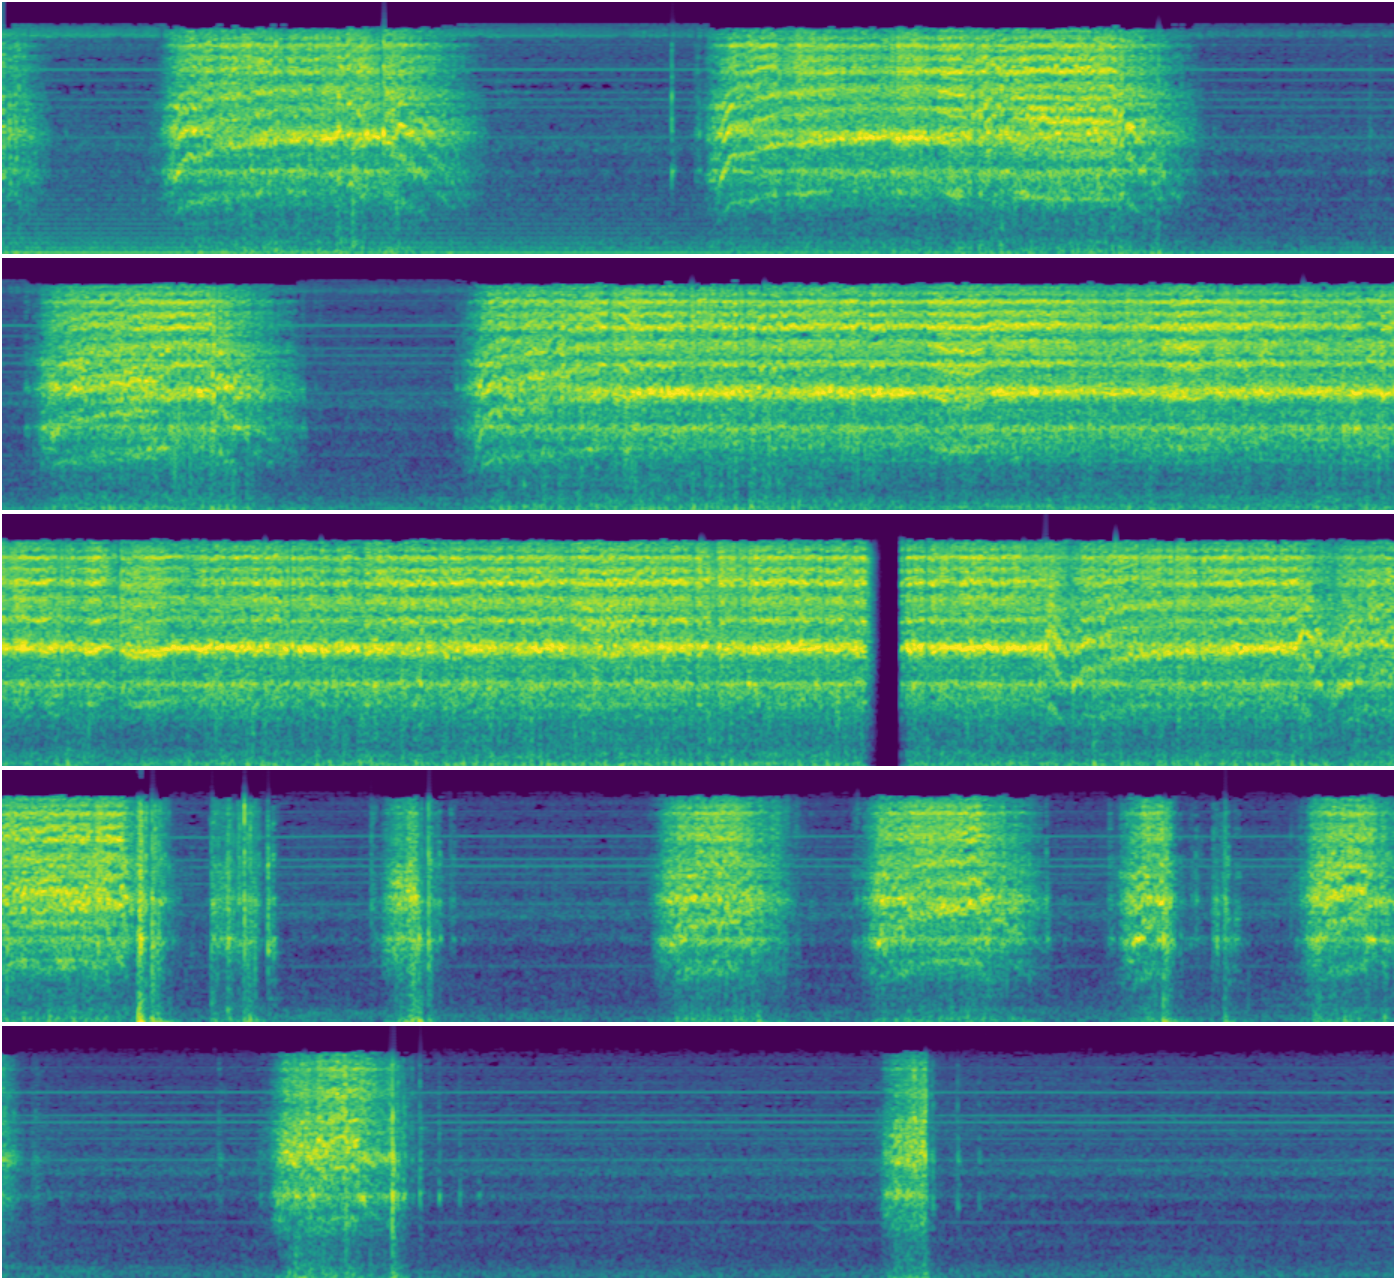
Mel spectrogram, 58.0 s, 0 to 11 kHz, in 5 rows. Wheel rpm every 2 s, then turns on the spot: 20, 170, 10, 150, 200, 10, 120, 30, 200, 230, 230, 230, 230, 230, 220, 230, 210, 160, 10, 40, 100, 70, 50, 20, 40, 0, 20, 0, 0.
10-12 48-50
